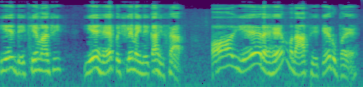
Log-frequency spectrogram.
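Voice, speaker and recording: A woman voicing a polite, smooth-talking young male manager in a cartoon story. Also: on the high side, expressive, measured pace.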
